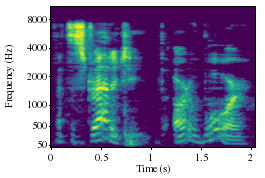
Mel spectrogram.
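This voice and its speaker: A man's voice: medium pitch, very animated, normal speed, a bit bright, husky, lo-fi sound. A man from Northern Nigeria, a native Hausa speaker, giving a blunt, impassioned opinion rant to camera in a casual vlog. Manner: blunt, impassioned, repeats for emphasis. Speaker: vlogger.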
